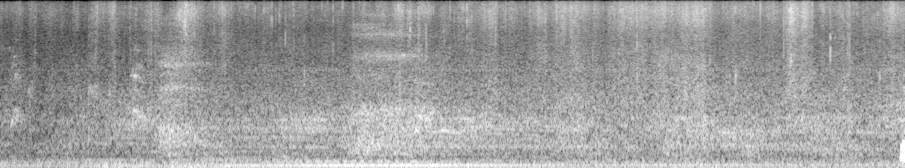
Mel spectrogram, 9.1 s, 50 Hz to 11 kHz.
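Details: A litter of 10-week-old Miniature Schnauzer puppies at play gives off scattered whimpers and soft yips. People talk over them, and a steady low hum runs underneath.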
